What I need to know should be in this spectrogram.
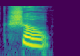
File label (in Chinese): "瘦", Chinese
